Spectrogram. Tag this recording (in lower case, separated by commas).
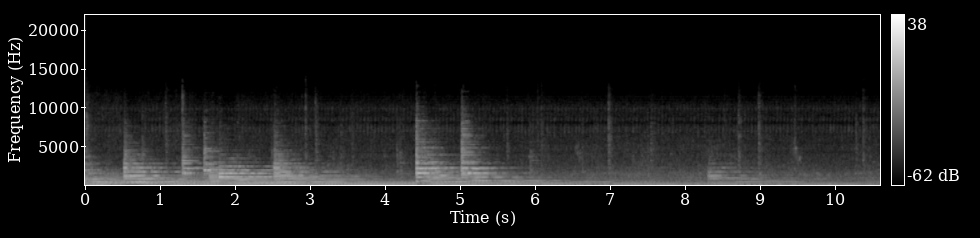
bell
